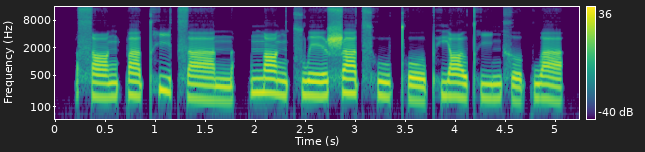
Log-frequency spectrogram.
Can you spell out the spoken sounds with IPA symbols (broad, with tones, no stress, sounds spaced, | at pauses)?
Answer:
s ɑ˨˦ ŋ p ä˨˦ t̪ʰ i˥˨ t͡s a˨˩ n | n̪ ɑ˥˨ ŋ t͡s w e˨˦ ɪ̯ ʂ ä˦ t͡sʰ u˨˦ t̪ʰ o˨˩ ʊ̯ pʰ j ɑ˥˨ ʊ̯ t̪ʰ i˨˦ ŋ x ɤ˨˩ k w ä˥˨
